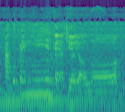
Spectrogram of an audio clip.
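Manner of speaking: slow mock-tearful plea, fading soft; pretend crying. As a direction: beg forgiveness as if weeping. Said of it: "pura-pura nangis".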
